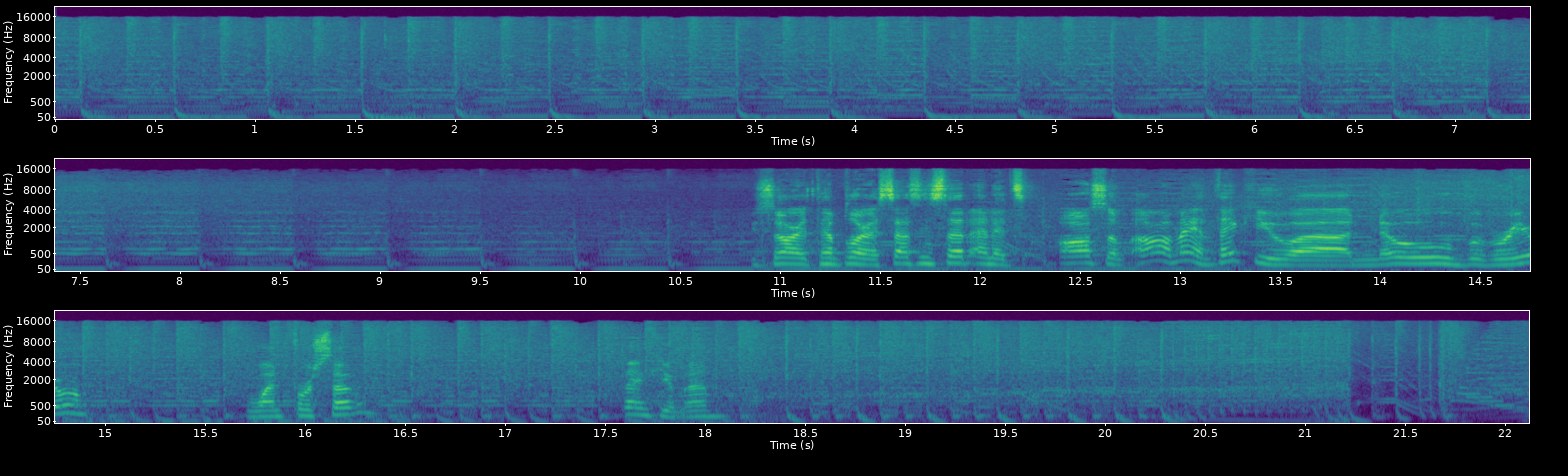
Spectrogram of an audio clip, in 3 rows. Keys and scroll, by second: 1.4 space.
